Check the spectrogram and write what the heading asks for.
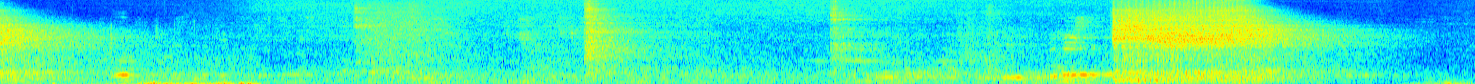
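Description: Pneumatic rivet gun driving rivets into the aluminium wing skin of a Lancaster bomber, in short bursts of rapid hammering blows. A longer, louder burst comes about eleven seconds in.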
